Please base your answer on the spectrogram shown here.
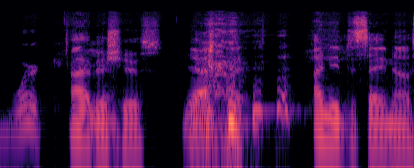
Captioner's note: laughter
